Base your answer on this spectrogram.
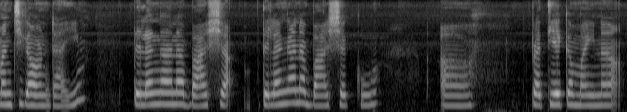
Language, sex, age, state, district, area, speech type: Telugu, female, 18-30, Telangana, Medak, urban, spontaneous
